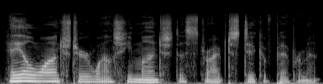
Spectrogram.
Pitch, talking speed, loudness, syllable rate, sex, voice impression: 120 Hz, 205 wpm, -19 LUFS, 5.4 syllables/s, male, masculine, adult-like, slightly weak, refreshing, calm, slightly modest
